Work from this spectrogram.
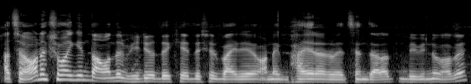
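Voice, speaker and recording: A man's voice: medium pitch, lively intonation, rapid-fire, clean tone. A man with a Bangladeshi accent, interviewing a guest in a conversational style.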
